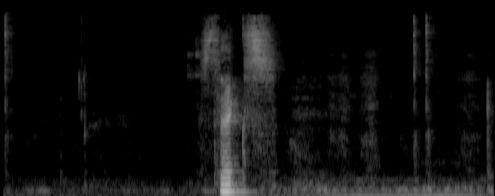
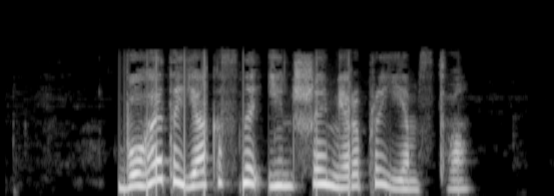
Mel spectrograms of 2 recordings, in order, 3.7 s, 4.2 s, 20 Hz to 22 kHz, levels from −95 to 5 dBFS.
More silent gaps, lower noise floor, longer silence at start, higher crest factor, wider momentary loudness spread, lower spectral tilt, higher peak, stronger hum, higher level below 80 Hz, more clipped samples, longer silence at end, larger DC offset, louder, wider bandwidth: neither; second, -75 dBFS vs -79 dBFS; first, 1.5 s vs 0.9 s; first, 24 dB vs 16 dB; first, 26 LU vs 16 LU; second, -4.5 dB/octave vs -6.5 dB/octave; second, -18 dBFS vs 0 dBFS; neither; second, -64 dBFS vs -52 dBFS; neither; second, 0.25 s vs 0.65 s; neither; second, -36 LUFS vs -15 LUFS; first, 16 kHz vs 7.6 kHz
